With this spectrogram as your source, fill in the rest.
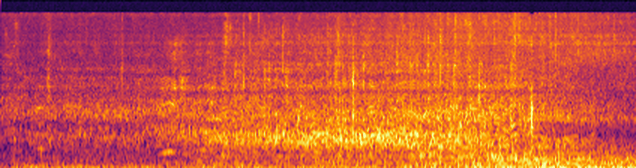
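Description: A car drives past close by, its engine and tyres growing louder.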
